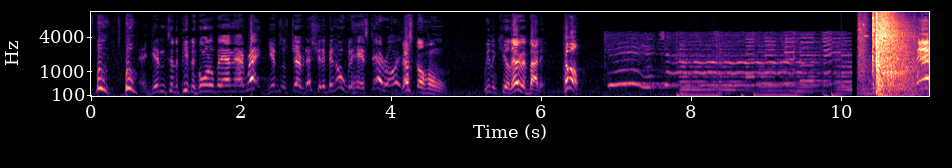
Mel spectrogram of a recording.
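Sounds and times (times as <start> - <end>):
speech: 1.0 - 8.1
door slammed by kids: 10.2 - 11.1.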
